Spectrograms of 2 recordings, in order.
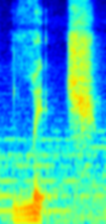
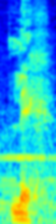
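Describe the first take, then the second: First: The word ends with a 'tch' sound. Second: The word ends with a sound close to 'k'. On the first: This is the most common way people say it. "as if it had a T before the C H" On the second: This is the speaker's own way of saying it. "I don't say lick, but it's close to that"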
